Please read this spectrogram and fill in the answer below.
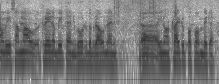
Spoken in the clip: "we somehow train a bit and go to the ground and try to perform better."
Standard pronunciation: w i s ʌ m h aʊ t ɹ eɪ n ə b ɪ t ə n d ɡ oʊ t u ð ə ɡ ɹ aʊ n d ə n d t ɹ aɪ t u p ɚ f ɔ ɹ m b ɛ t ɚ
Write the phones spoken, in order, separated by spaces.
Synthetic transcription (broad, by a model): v i s ʌ m h aʊ t ɹ eɪ n ə b ɪ t ə n d ɡ oʊ t u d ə ɡ ɹ aʊ n d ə n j t ɹ aɪ t u p ɚ f ɔ ɹ m b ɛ t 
